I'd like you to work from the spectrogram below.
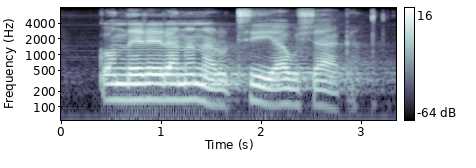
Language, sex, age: Venda, male, 28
